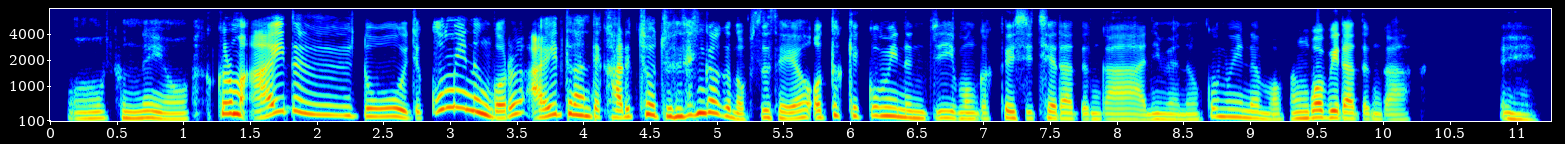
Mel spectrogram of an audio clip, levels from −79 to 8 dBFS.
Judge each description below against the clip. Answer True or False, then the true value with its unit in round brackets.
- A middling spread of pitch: False (6.9 semitones)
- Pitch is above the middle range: False (180 Hz)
